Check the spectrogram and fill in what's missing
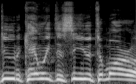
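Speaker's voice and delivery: very high, fast, bad put-on Swedish accent. Quoting a message received the night before: horrible swedish accent. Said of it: "in a horrible Swedish accent".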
